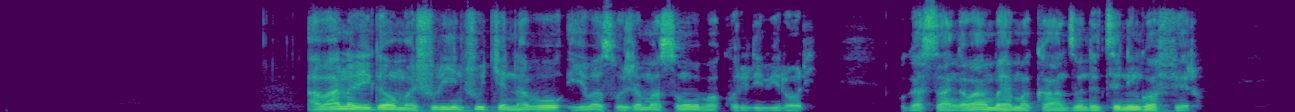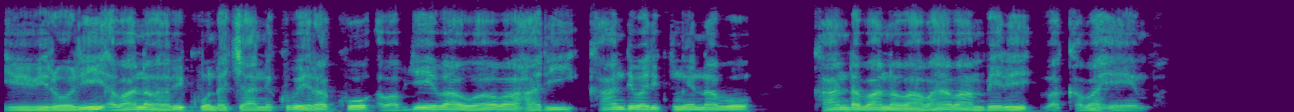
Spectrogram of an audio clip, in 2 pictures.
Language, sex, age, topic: Kinyarwanda, male, 18-24, education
